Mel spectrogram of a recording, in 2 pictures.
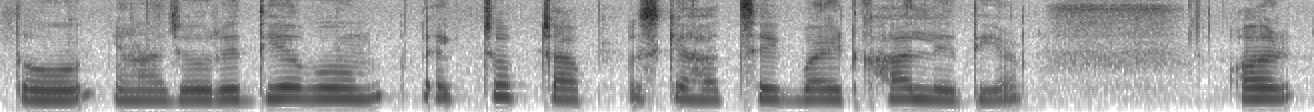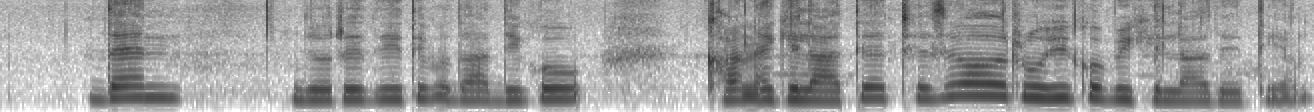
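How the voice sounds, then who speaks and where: A woman's voice: on the high side, fairly even intonation, normal speed, warm tone. A woman narrating an audio story casually, often slipping English filler words into her telling.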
